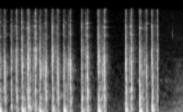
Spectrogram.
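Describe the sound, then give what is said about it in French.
Quick, crisp taps on a computer keyboard in irregular bursts, with a couple of brief pauses, fairly loud with no voices, as a meteorologist leans over to tap the keyboard at a computer screen. “Il fronça les sourcils, posa son café et se pencha pour tapoter le clavier.”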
